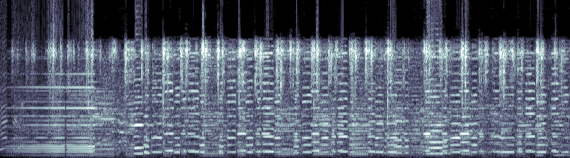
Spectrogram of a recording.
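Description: Accordion-led Serbian folk band playing a lively kolo dance tune: a held chord at the start, then quick runs of notes over a steady beat.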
